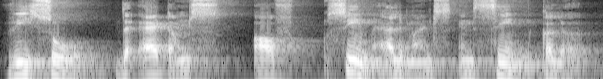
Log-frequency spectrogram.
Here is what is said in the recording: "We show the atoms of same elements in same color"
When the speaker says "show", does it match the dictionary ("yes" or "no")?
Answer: no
